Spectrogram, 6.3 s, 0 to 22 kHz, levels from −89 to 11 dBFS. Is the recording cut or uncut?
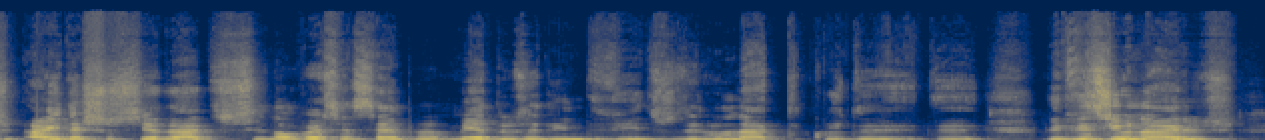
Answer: uncut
